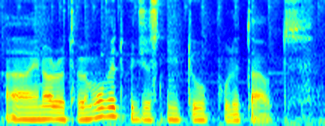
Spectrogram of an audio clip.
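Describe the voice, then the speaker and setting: Low-pitched man, bright voice, hesitant instructions. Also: lively intonation, moderate pace, gravelly, soft background music. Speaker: car repair video host. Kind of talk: step-by-step how-to narration.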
